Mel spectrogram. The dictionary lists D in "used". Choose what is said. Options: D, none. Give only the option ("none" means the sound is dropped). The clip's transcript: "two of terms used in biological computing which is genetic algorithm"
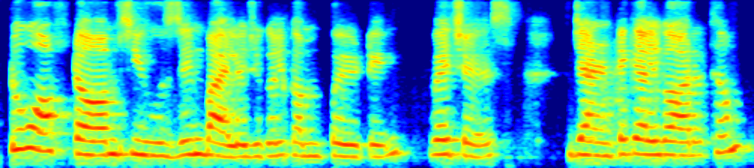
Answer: none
